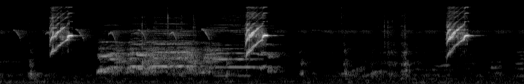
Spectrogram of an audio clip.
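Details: Female canary calling to stimulate males into breeding condition: steep upswept chirps at start, middle and end, with a softer buzzy warbling passage between the first two.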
